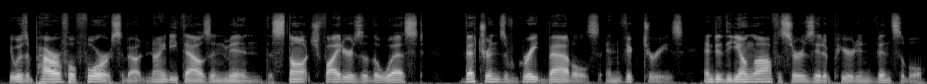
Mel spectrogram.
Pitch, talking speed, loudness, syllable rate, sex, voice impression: 100 Hz, 190 wpm, -22 LUFS, 5.8 syllables/s, male, masculine, adult-like, tensed, powerful, clear, fluent, cool, intellectual, slightly mature, wild, lively, strict, sharp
